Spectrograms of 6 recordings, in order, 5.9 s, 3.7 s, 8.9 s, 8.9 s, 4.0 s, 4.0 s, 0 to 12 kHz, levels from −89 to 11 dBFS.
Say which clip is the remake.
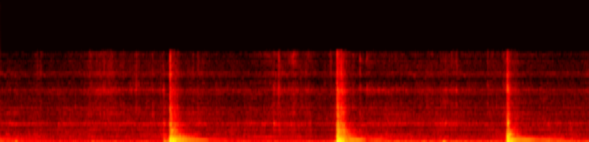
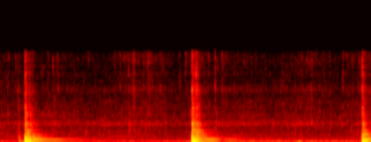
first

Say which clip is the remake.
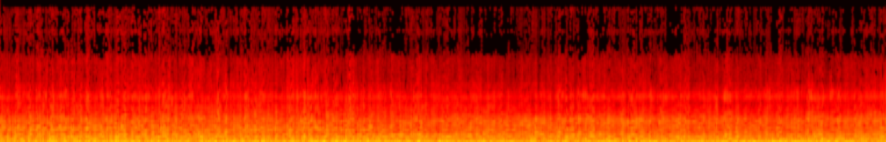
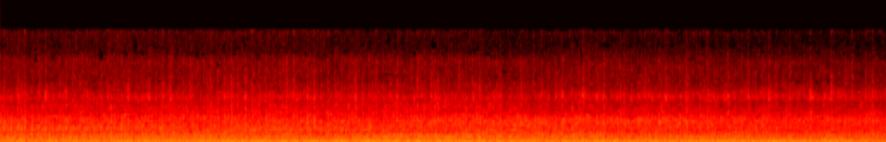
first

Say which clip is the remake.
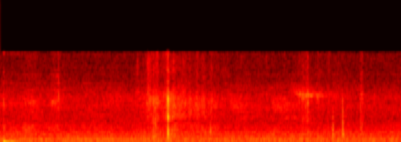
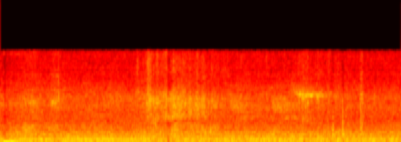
second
